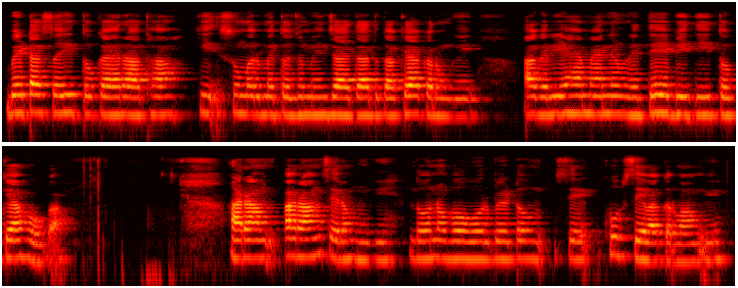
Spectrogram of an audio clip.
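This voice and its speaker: A woman voicing a gentle, trusting elderly mother who speaks softly and hesitantly, in a storybook reading. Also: mid-range voice, monotone, a little slow, close to an everyday voice. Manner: soft, pleading, hesitant. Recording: echoey room.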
